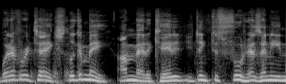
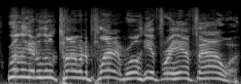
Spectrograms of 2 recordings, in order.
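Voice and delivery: excited shout; 8 semitones higher than usual. Real, not acted. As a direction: pump up the crowd. Hyping the crowd.

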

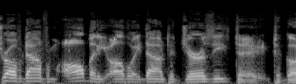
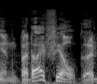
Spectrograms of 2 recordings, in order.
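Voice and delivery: usual speaking voice

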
